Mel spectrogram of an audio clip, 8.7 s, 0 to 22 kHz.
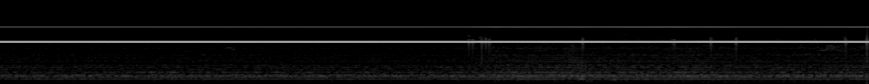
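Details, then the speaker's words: Late-1970s ADE Security Systems keyswitch burglar alarm control panel during exit delay countdown: single piercing high tone holds steadily without cutting off; exit delay never finishes, so the panel fails to arm and can't serve as an intruder alarm. "so you get the idea it just won't finish counting down and I'm that's literally the problem with it"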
